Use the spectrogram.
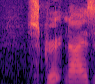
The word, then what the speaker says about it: scrutinize: revert antonym is progress scrutinize is next it's a verb first syllable is accented it means to examine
